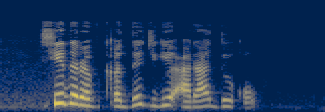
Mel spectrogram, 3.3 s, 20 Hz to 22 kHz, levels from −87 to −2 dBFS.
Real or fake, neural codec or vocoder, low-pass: real; none; 9.9 kHz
